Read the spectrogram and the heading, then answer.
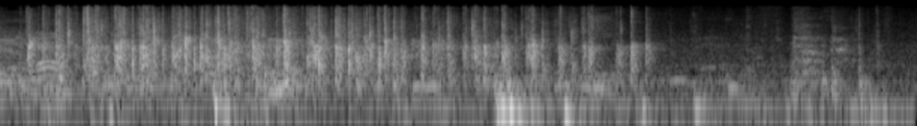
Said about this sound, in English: As he comes up, give the Lord a hand clap.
